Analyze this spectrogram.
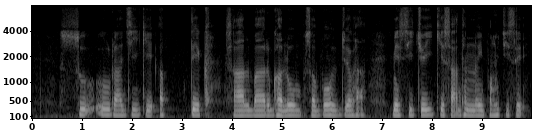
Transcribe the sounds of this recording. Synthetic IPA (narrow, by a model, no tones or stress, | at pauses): suɾaːd͡ʒikeə | t̪ekʰ | salbaɾɡʱəlõsə̃bəɦʊt̪̚d͡ʒəɡʱa̰ | mẽsit͡ʃəikesa̰ːd̪ʱənːəĩpəɦʊ̃t͡ʃise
